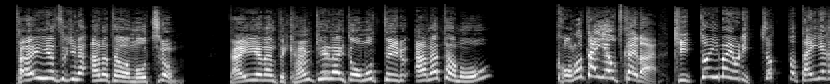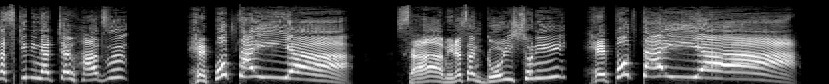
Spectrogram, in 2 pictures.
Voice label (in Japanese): ナレーション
